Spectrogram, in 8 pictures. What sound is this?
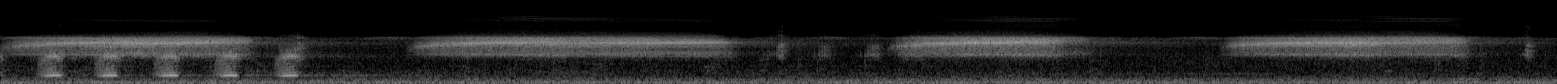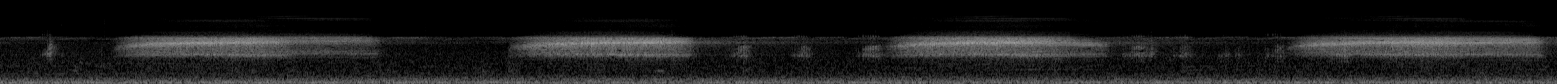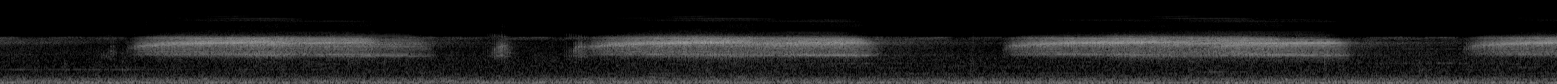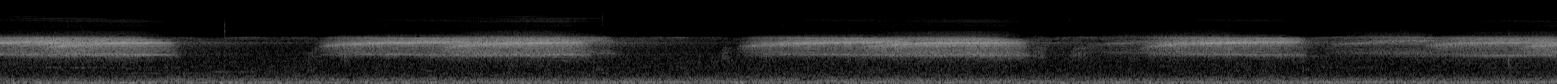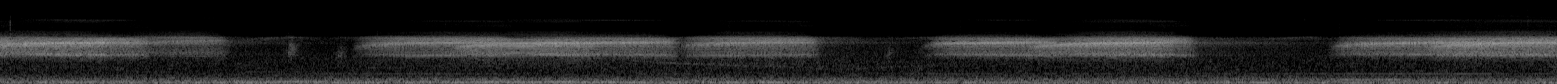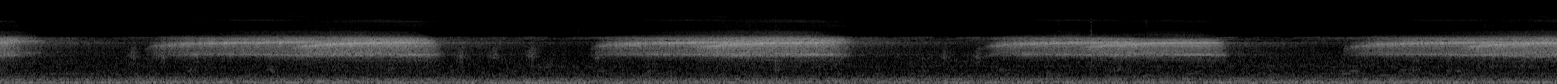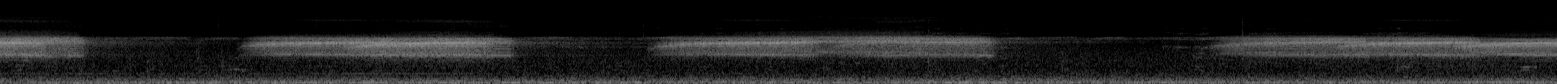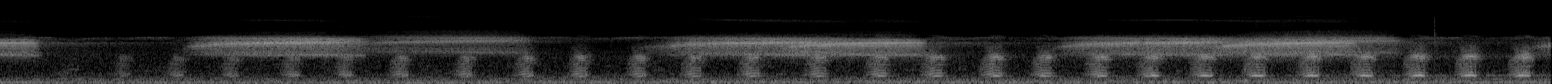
Frogs Nettle Sample
field-recording, nature, wet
